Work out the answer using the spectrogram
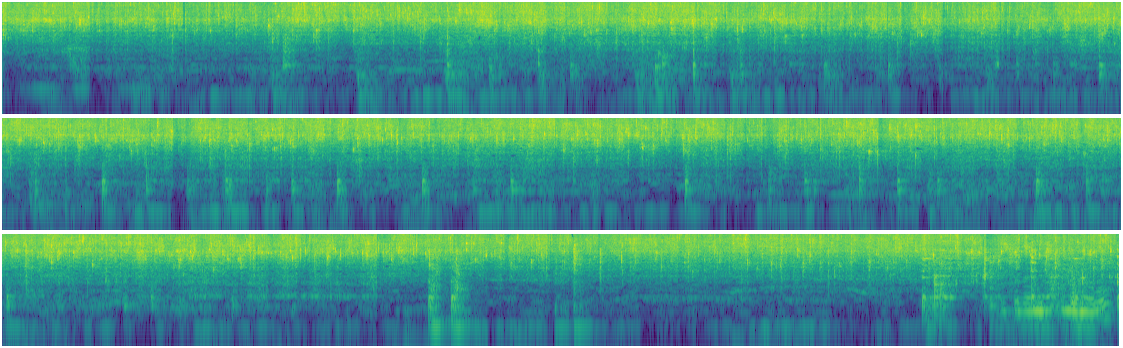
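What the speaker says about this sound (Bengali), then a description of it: "তেল গরম হয়ে গেছে, দিলাম বাদামটা।" Soaked, peeled peanuts fry in hot oil in a wok, giving a continuous close sizzle with occasional stirring scrapes throughout.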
